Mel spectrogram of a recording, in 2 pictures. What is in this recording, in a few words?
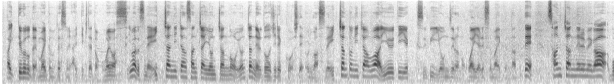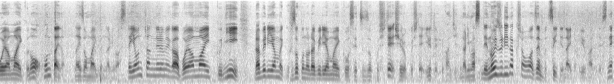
BOYAMIC Built in MIC on board record; boyamic review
